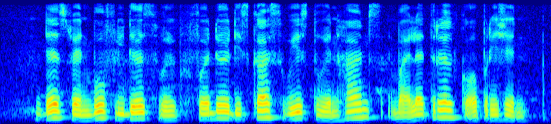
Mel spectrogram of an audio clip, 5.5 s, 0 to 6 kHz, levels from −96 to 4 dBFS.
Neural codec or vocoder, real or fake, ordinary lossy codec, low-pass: none; real; none; 5.4 kHz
